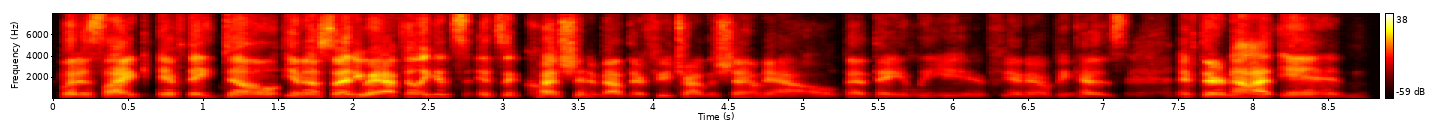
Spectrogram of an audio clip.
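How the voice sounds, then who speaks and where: A man co-hosting a casual podcast, recapping a TV episode with frequent laughs and lively quoted lines. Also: fairly high pitch, normal speed, a little hiss or hum. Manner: animated, laughs often, quotes characters in lively voices.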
